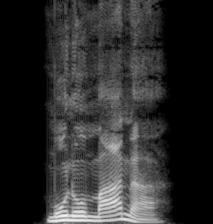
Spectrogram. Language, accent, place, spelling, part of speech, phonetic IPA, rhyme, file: German, Germany, Berlin, monomaner, adjective, [monoˈmaːnɐ], -aːnɐ, De-monomaner.ogg
- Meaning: inflection of monoman: 1. strong/mixed nominative masculine singular 2. strong genitive/dative feminine singular 3. strong genitive plural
